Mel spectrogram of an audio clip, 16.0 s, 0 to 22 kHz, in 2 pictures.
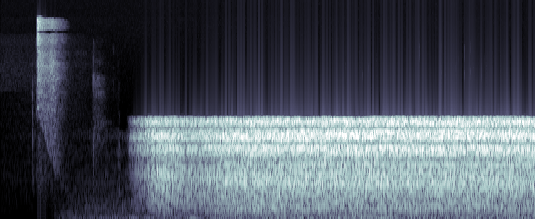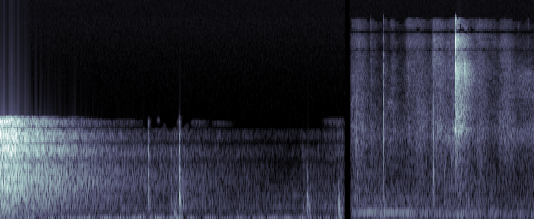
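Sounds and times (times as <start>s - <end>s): aerosol spray can hissing: 0.5s - 1.0s, 2.0s - 8.6s.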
